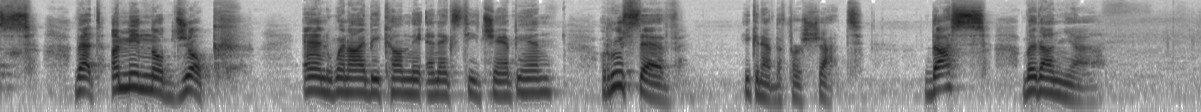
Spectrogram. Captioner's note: speaking in foreign language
